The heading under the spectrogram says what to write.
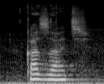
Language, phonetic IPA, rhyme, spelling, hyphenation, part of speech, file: Belarusian, [kaˈzat͡sʲ], -at͡sʲ, казаць, ка‧заць, verb, Be-казаць.ogg
- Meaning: 1. to say (to express some thoughts, opinions orally) 2. to say (used to indicate a rumor or well-known fact) 3. to oblige, order 4. to indicate, say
